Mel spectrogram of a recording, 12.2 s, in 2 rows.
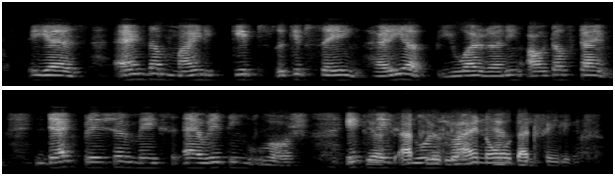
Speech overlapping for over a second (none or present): present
